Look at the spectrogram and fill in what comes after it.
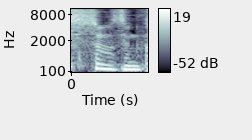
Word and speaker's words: Susan: Susan Clancy, S U S A N C L A N C Y.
